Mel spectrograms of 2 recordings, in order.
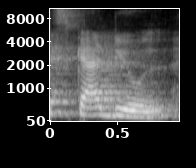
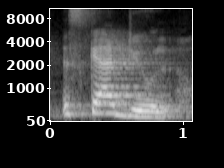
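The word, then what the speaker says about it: schedule: इसको American English में बोला जाता है स्केड्यूल, स्केड्यूल, और ब्रिटिश इंग्लिश में कहा जाता है शेड्यूल, शेड्यूल.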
